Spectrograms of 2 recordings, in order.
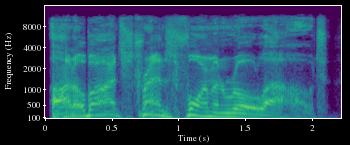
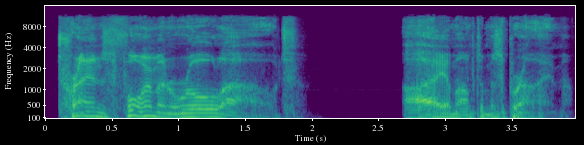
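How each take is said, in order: First: Low, slow robot commander voice; deep heroic robot leader call; Optimus Prime impression. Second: Much lower, very slow robot growl; Optimus Prime impression. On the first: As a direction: give the order as a giant robot hero. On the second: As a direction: rumble it out like a giant robot. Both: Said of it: "What about an Optimus Prime?".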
